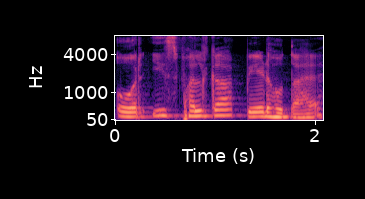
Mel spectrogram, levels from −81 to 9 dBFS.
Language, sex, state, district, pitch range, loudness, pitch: Hindi, male, Jharkhand, Deoghar, 155-190 Hz, -14 LUFS, 160 Hz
